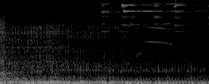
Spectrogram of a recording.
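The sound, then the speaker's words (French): A lion's deep, rumbling roar fills the moment, low and powerful, sustained for a couple of seconds with no voices present. “Le lion rugit.”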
